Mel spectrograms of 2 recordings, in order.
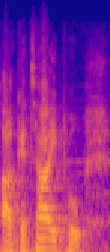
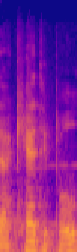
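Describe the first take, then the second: First: It is pronounced the standard English way. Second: It is pronounced like the Italian word archetipo. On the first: The speaker calls it right. "Now I know it's archetypal" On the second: The speaker calls it wrong. "I used to mispronounce that, and I said archetypal uh, because in Italian it's archetipo"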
